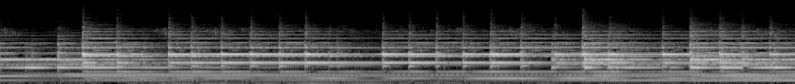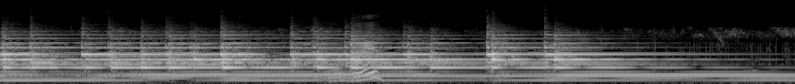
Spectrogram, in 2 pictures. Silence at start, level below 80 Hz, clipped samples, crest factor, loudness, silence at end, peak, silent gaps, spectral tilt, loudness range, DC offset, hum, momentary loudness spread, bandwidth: 0 s; -54 dBFS; under 0.1%; 18 dB; -16 LUFS; 0 s; 0 dBFS; none; -4 dB/octave; 1 LU; under 0.1%; none; 9 LU; 13 kHz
